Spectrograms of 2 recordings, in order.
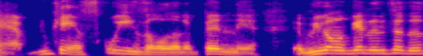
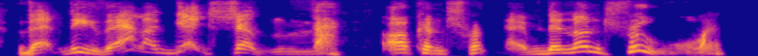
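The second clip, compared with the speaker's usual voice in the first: slow preaching-style sermon delivery; 4 semitones higher than usual. Reading out someone's statement denying allegations, saying it like a pastor. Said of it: "maybe I should say it like a pastor".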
